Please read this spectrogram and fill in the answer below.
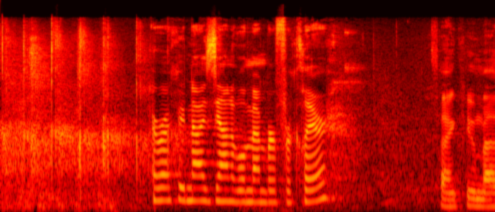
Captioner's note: applause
